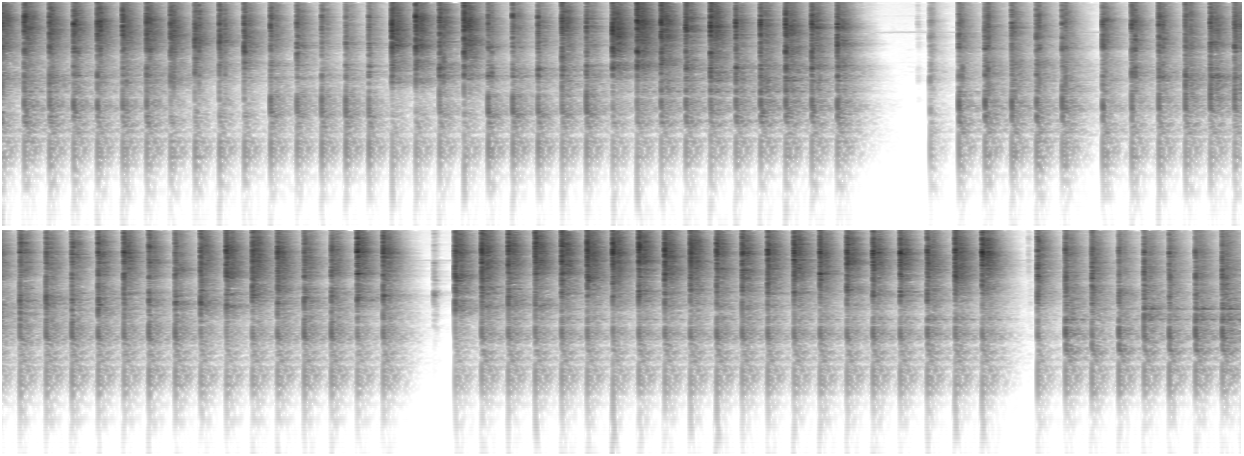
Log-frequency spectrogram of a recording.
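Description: A hammer taps rapidly and steadily on a metal punch.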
